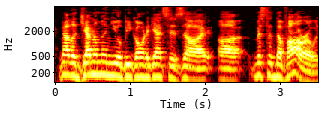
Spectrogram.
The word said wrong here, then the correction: Navarrete: Is that how you say his name, Christos? – Yeah, Mike Navarrete. – Navarrete, I'm sorry.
